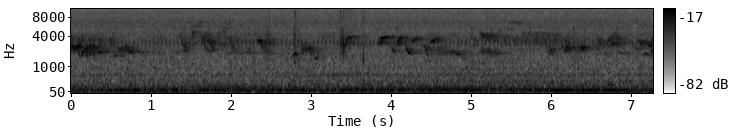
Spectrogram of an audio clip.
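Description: Small birds chirping repeatedly over a steady low hum of background noise.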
